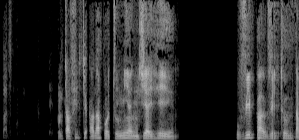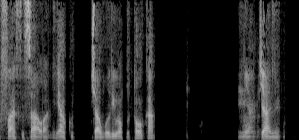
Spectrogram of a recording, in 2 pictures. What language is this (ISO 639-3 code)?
swa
